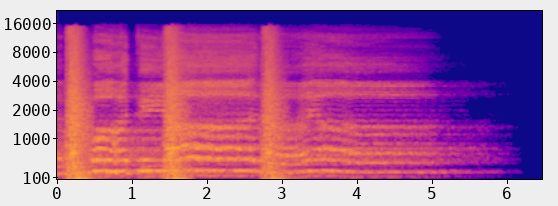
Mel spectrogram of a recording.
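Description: A nauha chorus chanting a held, sustained line, punctuated by three heavy matam (chest-beating) thumps about 1.3 seconds apart in the first three seconds. The chanting then fades out.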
